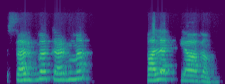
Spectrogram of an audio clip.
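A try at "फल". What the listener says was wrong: No, in Hindi we say it as fa, but we have to, it's actually in Sanskrit, we have to pronounce it as pha. Phala. so pha, yes. Even if you say phala, that's not a big issue. If you're used to saying pha, that's fine, but you can try to say pha. Phalatyagan.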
